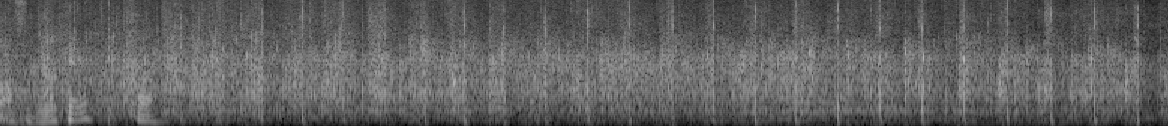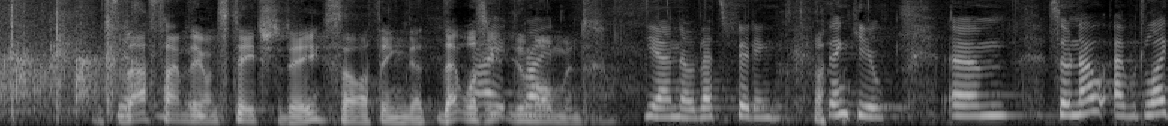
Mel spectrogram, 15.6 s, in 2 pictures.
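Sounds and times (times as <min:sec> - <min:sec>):
audience applause: 0:00.0 - 0:09.3
speech: 0:00.4 - 0:01.2, 0:08.6 - 0:15.5.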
